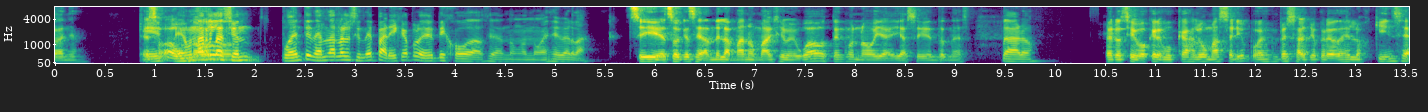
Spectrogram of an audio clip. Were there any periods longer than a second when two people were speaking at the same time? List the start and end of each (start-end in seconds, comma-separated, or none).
0.8-2.1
